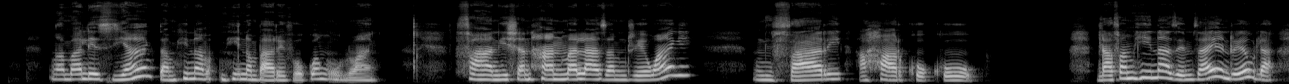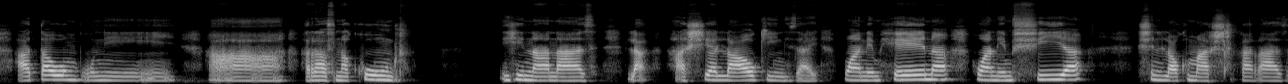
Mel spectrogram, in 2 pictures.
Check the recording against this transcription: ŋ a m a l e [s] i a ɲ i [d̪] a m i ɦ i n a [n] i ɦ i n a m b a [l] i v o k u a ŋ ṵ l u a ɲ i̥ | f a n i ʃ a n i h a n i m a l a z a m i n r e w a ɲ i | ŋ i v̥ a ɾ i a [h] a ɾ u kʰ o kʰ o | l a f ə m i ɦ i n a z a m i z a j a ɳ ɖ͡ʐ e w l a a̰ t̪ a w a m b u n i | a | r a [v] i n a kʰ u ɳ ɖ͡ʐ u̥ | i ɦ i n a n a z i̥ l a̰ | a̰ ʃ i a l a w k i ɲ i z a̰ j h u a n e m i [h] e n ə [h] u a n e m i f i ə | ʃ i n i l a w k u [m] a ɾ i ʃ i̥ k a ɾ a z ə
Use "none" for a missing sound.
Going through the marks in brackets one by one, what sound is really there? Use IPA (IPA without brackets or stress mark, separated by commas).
z, d̪, m, ɾ, h, v, h, h, m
